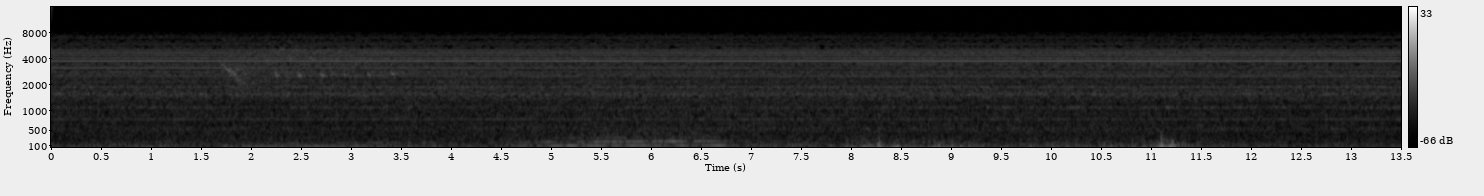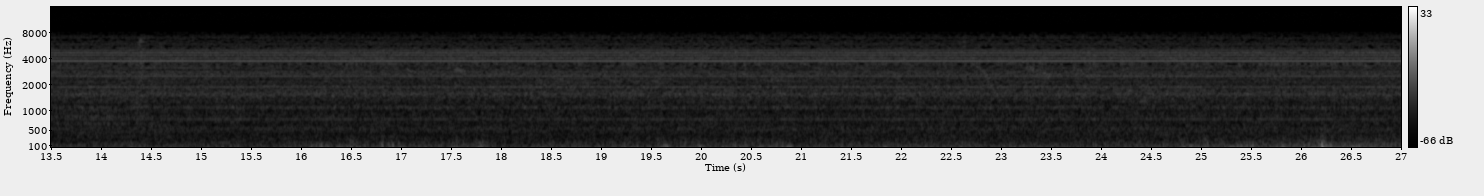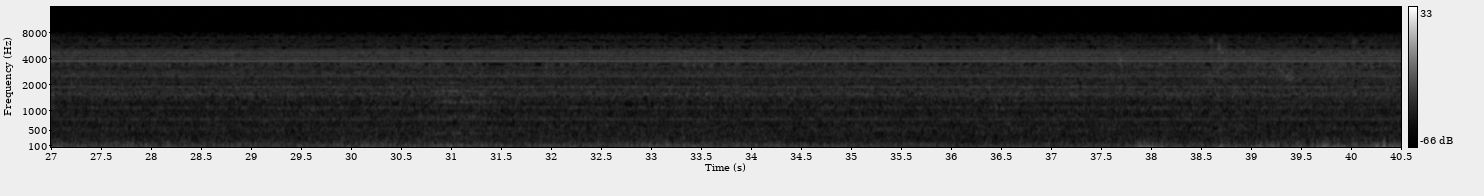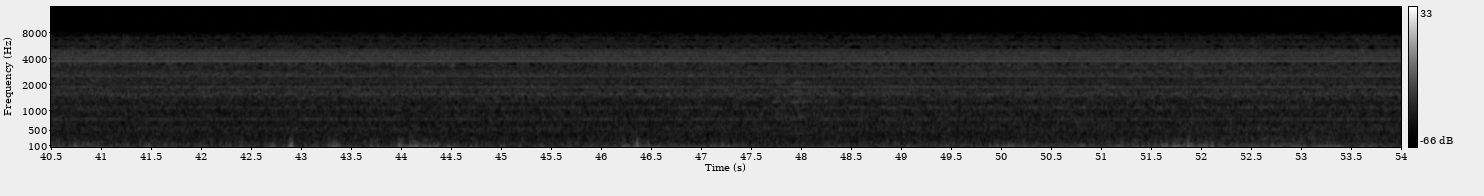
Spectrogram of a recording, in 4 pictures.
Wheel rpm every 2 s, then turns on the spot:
0, 0, 0, 0, 0, 0, 0, 0, 0, 0, 0, 0, 0, 0, 0, 0, 0, 0, 0, 0, 0, 0, 0, 0, 0, 0, 0.
none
